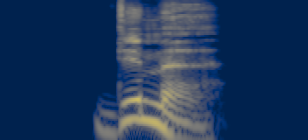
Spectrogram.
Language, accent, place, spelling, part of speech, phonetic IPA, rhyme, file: German, Germany, Berlin, dimme, verb, [ˈdɪmə], -ɪmə, De-dimme.ogg
- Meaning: inflection of dimmen: 1. first-person singular present 2. singular imperative 3. first/third-person singular subjunctive I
